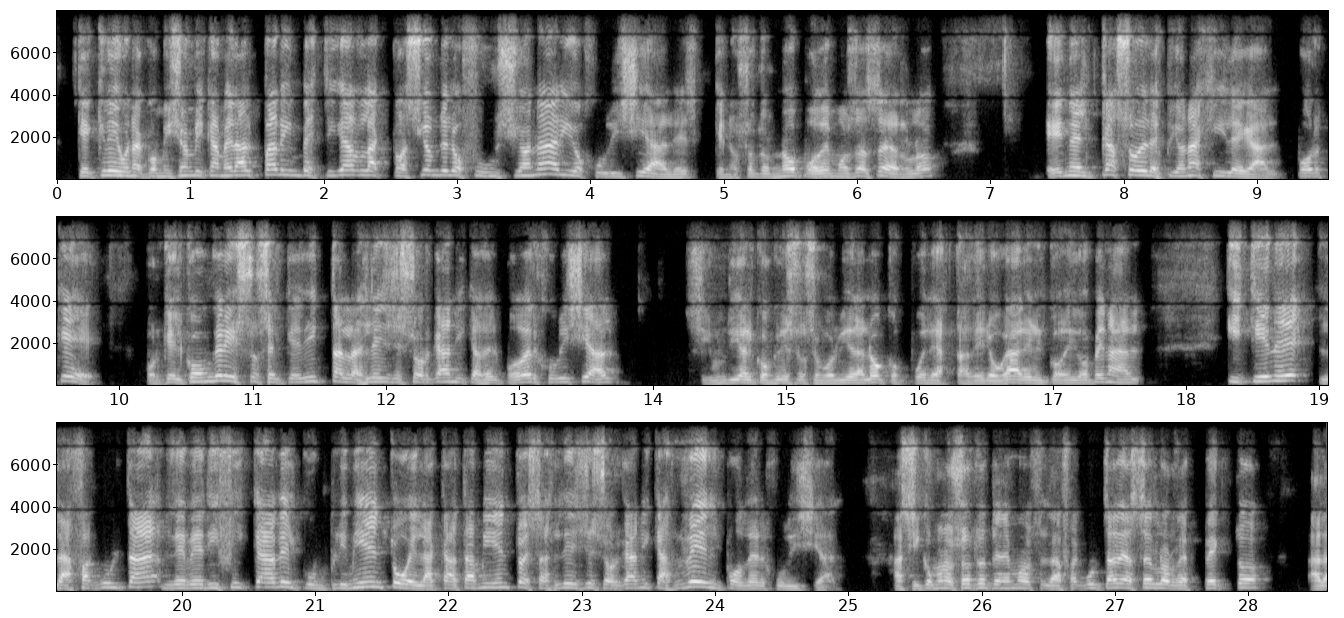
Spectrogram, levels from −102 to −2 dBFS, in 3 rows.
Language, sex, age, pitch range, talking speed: Spanish, male, 60-79, 145-195 Hz, 170 wpm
